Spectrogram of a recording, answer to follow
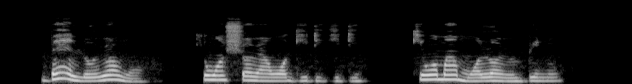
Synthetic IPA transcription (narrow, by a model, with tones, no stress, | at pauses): bɛː˦˨lo˨˦ɾɔ˦˨w̃ɔ̃˨˦ | ki˦w̃ɔ̃˦ʃɔ˦ɾa˧w̃ɔ̃˧ɡi˧di˧ɡi˧di˧ | ki˦w̃ɔ̃˦mãː˦mũ˨˦ɔ˨˧˦lɔ˦˨ɾ̃ũ˧bĩ˦nũ˦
